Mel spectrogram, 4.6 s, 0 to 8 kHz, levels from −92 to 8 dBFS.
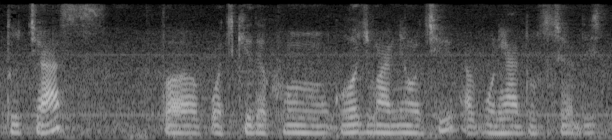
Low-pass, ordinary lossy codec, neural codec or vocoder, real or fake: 7.2 kHz; MP3, 48 kbps; none; real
